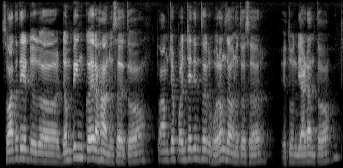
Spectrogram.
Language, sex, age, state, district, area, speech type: Goan Konkani, male, 30-45, Goa, Pernem, rural, spontaneous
